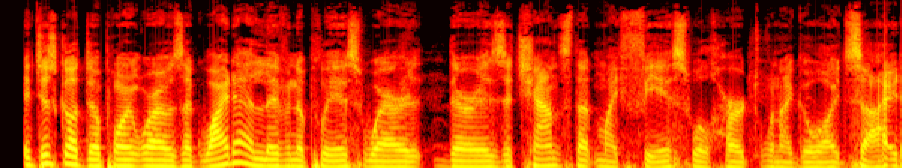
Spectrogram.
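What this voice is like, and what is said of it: Irish accent. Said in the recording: “I really dig in your accent ... I really want an Irish accent, but the one they have on the phone doesn't sound like you”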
